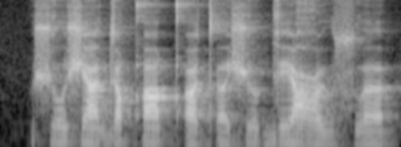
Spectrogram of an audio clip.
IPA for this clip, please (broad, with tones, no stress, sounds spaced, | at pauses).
ʃ o˧ ʃ a˧ d ɵ˧ qʼ a˧ qʼ ɵ˩ tʼ ɐ˩ ʃ ɵ˧ ɡ e˧ ʕ ʉ˩ sʷ ɐ˩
